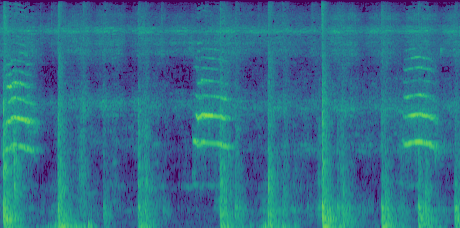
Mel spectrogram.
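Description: Three short meows about four seconds apart, nearly identical in pitch and shape, over a string of dull knocks roughly once a second.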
